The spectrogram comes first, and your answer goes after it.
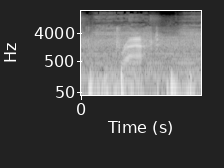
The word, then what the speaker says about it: draught: Draft. Really? It's pronounced draft? Like the one that's spelt like drought, almost?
